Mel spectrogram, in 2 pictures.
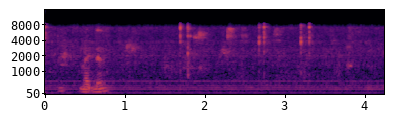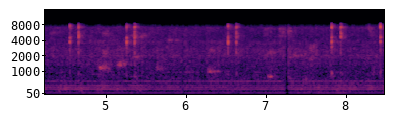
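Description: Scattered light computer mouse clicks over a steady electrical hum. A short, loud voice-like sound about half a second in.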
